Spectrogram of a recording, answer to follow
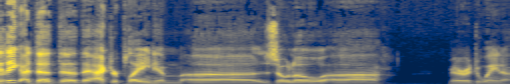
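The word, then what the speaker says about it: Xolo Maridueña: And I think the actor playing him, Zolo Mariduena, I think is how it's pronounced.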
